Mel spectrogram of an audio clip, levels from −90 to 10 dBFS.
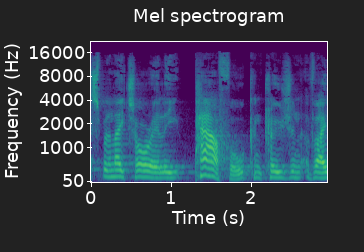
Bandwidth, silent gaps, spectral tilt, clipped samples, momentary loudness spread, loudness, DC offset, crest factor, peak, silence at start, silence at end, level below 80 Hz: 16.5 kHz; none; -4 dB/octave; under 0.1%; 12 LU; -23 LUFS; under 0.1%; 20 dB; -2 dBFS; 0 s; 0 s; -72 dBFS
